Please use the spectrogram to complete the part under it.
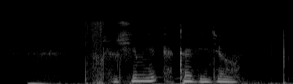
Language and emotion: Russian, neutral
